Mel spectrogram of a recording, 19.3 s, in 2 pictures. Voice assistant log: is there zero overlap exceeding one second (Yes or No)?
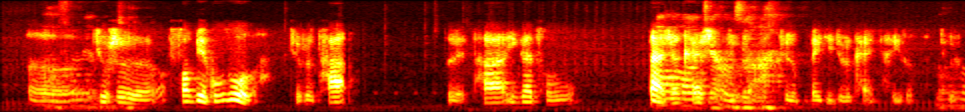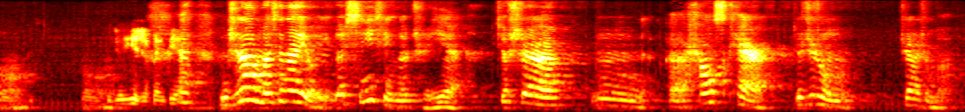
No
